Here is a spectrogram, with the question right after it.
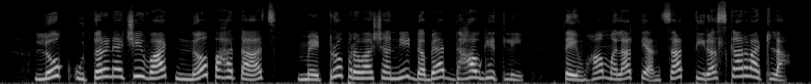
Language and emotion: Marathi, disgusted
